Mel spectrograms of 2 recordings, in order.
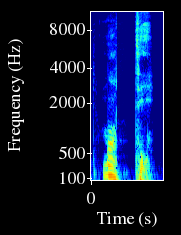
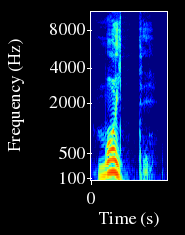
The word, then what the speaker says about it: morti: So in Catania, for example, if you say the word for morte, death, it's in a regular Sicilian would be morti. In Catania, they would pronounce it motti. The RT becomes double T, motti. Mm. In Palermo, that same word, morti, becomes moiti.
